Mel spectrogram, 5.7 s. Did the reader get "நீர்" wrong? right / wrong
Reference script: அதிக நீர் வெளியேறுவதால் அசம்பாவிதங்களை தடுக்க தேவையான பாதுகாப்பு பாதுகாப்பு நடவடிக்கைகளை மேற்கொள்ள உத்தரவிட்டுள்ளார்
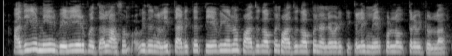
right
